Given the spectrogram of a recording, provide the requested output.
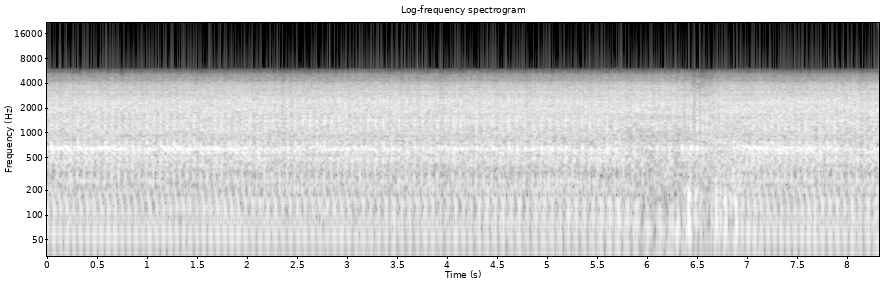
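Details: Roketa MC-54-250B scooter single, 1730 miles, stalling at every stop: harsh, uneven, clattery revving that stumbles as revs fall; intake and exhaust valves had no gap at TDC, fixed by adjusting valves.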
